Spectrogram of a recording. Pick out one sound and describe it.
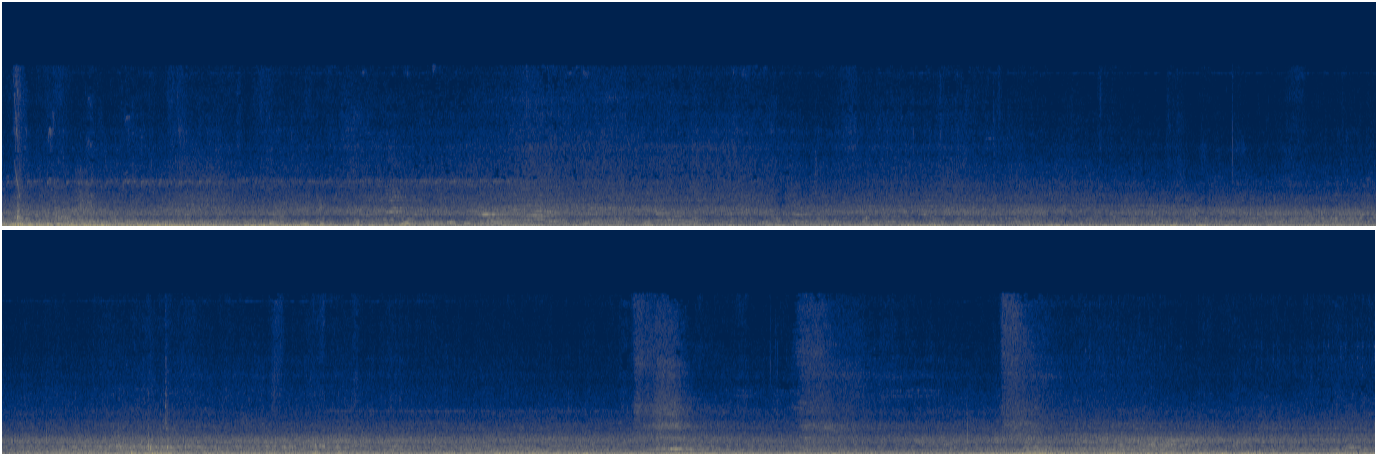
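Street traffic rumbles steadily outdoors.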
